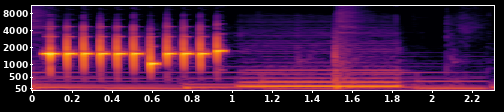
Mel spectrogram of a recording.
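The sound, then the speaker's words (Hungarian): A phone ringtone signals an incoming call: a rapid run of short, bright electronic beeps, then a steadier, lower sustained tone that ends abruptly. “Közben a kislányom próbál engem elérni a telefonon”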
